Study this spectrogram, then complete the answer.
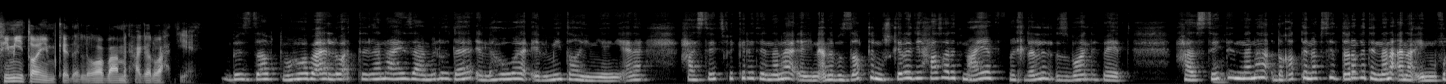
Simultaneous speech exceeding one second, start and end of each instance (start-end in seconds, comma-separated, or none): none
